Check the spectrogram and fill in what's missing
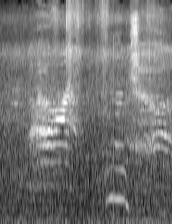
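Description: A cat up for adoption meows twice, with high drawn-out cries in the foreground over a steady hum of room noise.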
